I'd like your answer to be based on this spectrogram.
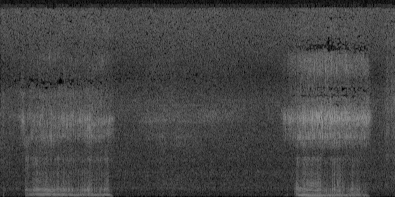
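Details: Pug napping: snoring.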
